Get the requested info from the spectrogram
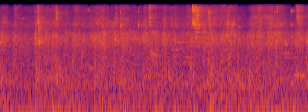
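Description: A train rolling past, its wheels clacking over the rail joints over a steady rumble.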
